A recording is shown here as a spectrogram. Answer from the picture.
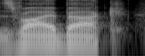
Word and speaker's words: zwieback: I pronounced it "zwy-back" because that is an established United Statesian pronunciation of that word.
